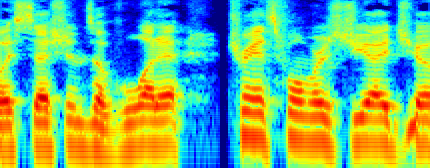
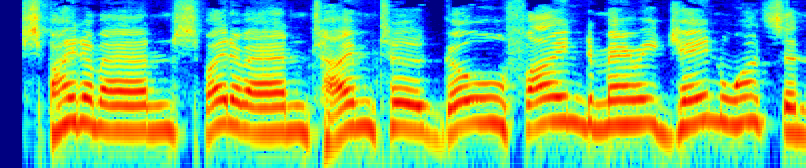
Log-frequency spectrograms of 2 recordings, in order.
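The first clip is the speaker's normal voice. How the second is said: very high, mystical female voice; 9 semitones higher than usual. Retelling a cartoon scene with a female character: imitating an amazing mystical female voice. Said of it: "this amazing mystical voice".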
